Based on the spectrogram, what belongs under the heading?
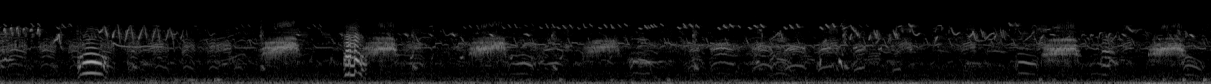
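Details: Great crested grebes in a crowded nesting colony of about twenty birds, 21 June 2024; scattered loud, harsh, honking calls with gaps of several seconds between them, over a steady wash of high small-bird chirps.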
